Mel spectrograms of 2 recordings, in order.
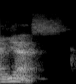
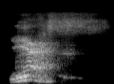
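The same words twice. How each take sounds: First: It is said softly, openly and with little force. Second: It is said with full, energetic, forward force. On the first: Openly accepting things as they are. "Or kind of, ah, yes. I just kind of open to wherever the hell I am" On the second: Eagerly reaching forward into life. "a very active yes, like, yes, kind of orgasmic, full-blown, whole-bodied one"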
